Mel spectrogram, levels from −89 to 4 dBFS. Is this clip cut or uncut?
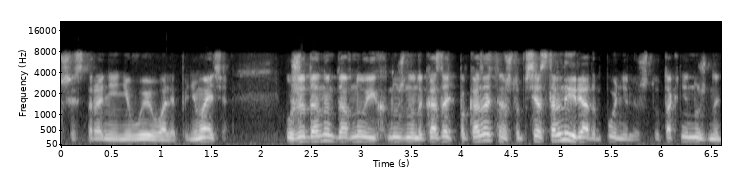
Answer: uncut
